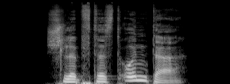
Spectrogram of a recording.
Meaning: inflection of unterschlüpfen: 1. second-person singular preterite 2. second-person singular subjunctive II
- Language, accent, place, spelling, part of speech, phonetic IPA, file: German, Germany, Berlin, schlüpftest unter, verb, [ˌʃlʏp͡ftəst ˈʊntɐ], De-schlüpftest unter.ogg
